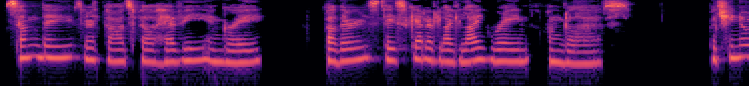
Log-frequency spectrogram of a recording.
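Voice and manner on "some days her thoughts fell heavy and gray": ordinary delivery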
